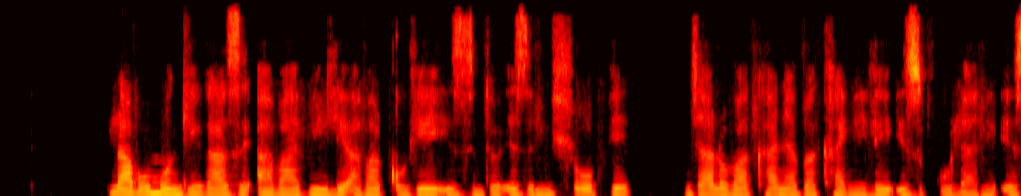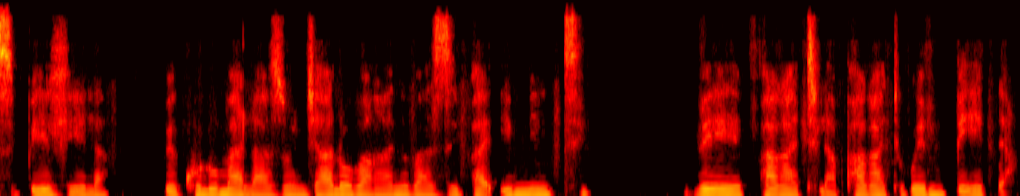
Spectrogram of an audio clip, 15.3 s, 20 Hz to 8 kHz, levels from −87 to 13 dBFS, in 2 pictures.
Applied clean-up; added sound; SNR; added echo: neural mask model DeepFilterNet 3.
